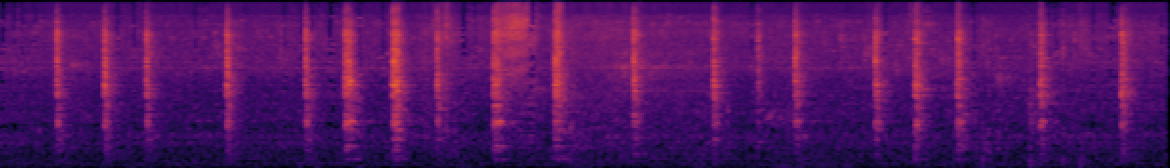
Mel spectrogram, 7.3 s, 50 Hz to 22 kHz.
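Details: Amiga 1200 floppy drive after unseizing the track motor and cleaning, reassembled and reinstalled, loading a disk; crisp quiet clicks at uneven intervals, no grinding or scraping; working normally.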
